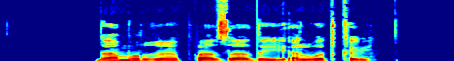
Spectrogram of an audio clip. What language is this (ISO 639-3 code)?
pus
